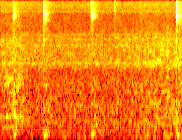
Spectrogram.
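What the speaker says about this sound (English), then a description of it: "Click our Monte Carlo box" Sharp computer mouse clicks toggle a software checkbox: four or five separate, close, crisp taps spaced unevenly over a quiet room.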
